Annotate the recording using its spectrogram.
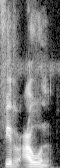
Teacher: را ساکن سے پہلے زیر ہے تو یہ را باریک ہوں گی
